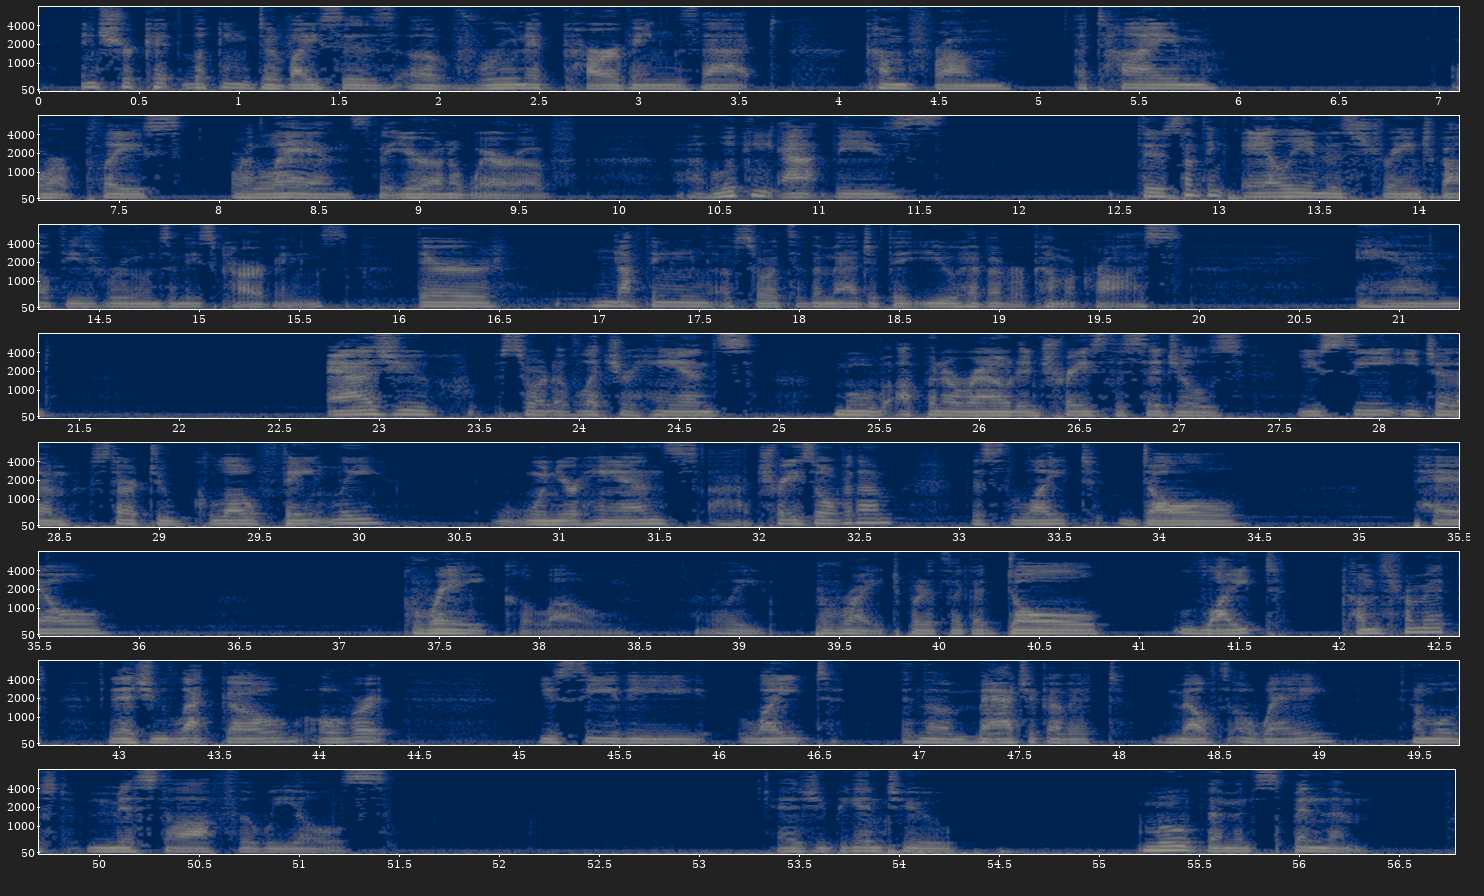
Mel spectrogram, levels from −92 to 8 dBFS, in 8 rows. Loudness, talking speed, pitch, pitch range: -40 LUFS, 140 wpm, 110 Hz, 105-120 Hz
